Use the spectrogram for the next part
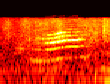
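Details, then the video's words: Pet cat at home calling its owner toward the kitchen, giving one smooth meow that swells and fades over about half a second against a soft, hissy background. "Cat Calling me to Kitchen"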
